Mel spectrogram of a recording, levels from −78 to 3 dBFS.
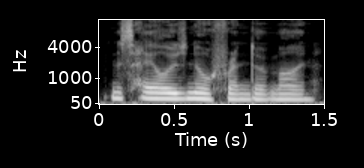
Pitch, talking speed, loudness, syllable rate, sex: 170 Hz, 280 wpm, -15 LUFS, 5.2 syllables/s, female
